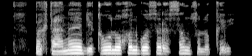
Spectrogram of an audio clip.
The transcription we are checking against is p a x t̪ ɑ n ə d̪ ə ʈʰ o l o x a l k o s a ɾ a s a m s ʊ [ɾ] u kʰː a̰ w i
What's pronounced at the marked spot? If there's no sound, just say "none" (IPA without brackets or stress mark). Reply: l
